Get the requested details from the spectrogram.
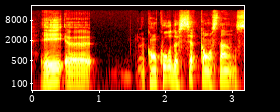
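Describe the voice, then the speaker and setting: A very clean recording leaves the background silent. The tone is dark and mellow. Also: man. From Quebec, Abitibi. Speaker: election candidate. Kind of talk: political interview.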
